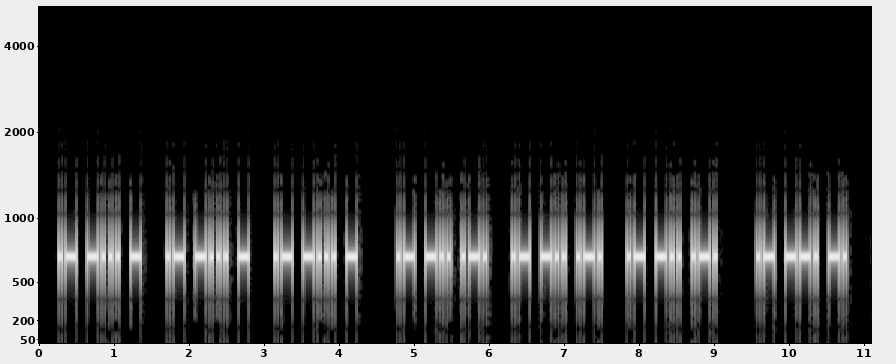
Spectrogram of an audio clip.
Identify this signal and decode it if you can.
Morse code, heard as a keyed tone, about 25 wpm, 700 Hz. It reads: ABT ABT ABT ADR ADR ADR AGN
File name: CW abbreviations alphabetical repeated 3 times 25 25wpm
